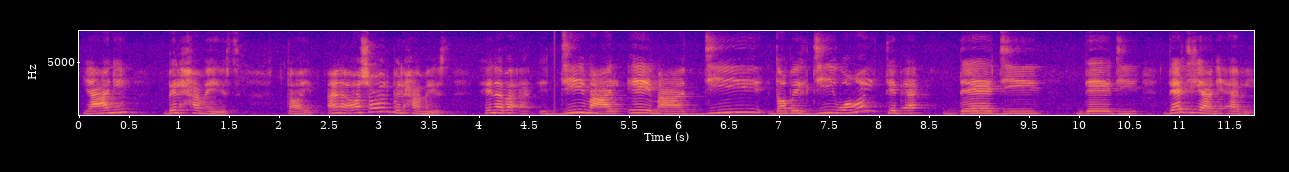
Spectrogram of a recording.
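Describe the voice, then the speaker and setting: A woman's voice: fairly high pitch, animated, lo-fi sound. Patient Egyptian woman teaching phonics. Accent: Egyptian Arabic. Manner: patient, spells out each letter sound and repeats words slowly. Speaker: English teacher for young children. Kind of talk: step-by-step phonics lesson.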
